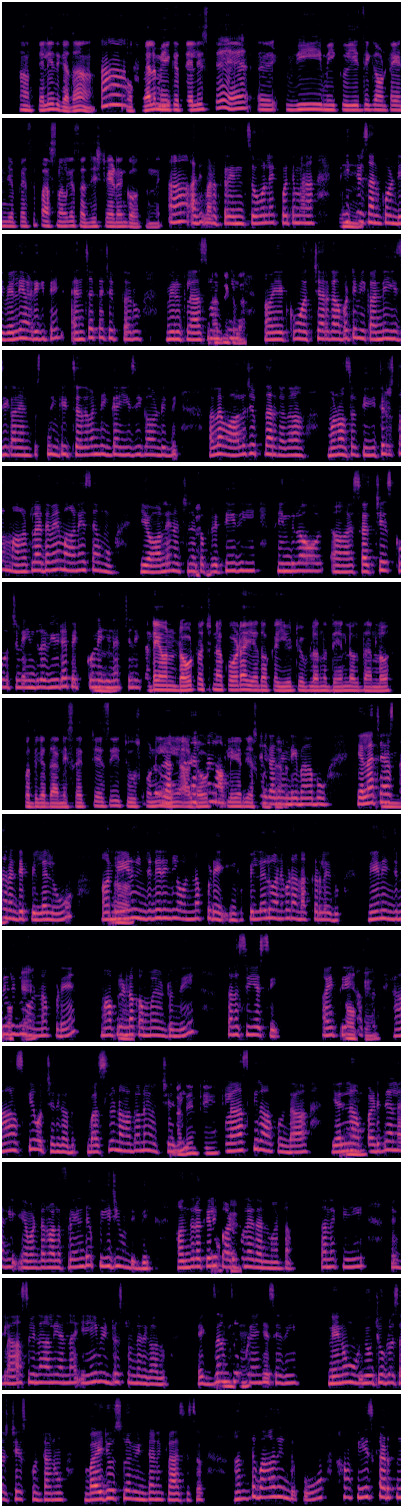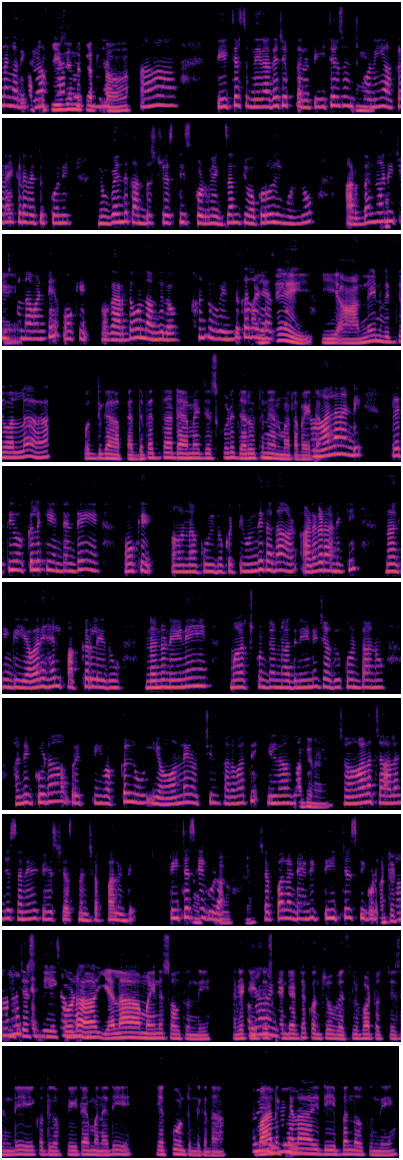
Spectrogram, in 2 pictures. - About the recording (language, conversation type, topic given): Telugu, podcast, ఆన్‌లైన్ నేర్చుకోవడం పాఠశాల విద్యను ఎలా మెరుగుపరచగలదని మీరు భావిస్తారు?
- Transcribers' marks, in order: tapping; other background noise; in English: "ఈజీగా"; in English: "పర్సనల్‌గా సజెస్ట్"; in English: "క్లాస్‌రూమ్‌కి"; in English: "ఈజీగానె"; in English: "ఈజీగా"; in English: "టీచర్స్‌తో"; chuckle; in English: "సెర్చ్"; in English: "యూట్యూబ్‌లోను"; in English: "సెర్చ్"; in English: "డౌట్‌ని క్లియర్"; in English: "సీఎస్ఈ"; in English: "క్లాస్‌కే"; in English: "క్లాస్‌కి"; in English: "ఫ్రెండ్ పీజీ"; in English: "క్లాస్"; in English: "యూట్యూబ్‌లో సెర్చ్"; in English: "బైజూస్‌లో"; in English: "క్లాసెస్"; in English: "ఫీస్"; in English: "ఫ్యాకల్టీ"; in English: "టీచర్స్"; in English: "టీచర్స్"; in English: "స్ట్రెస్"; in English: "ఎగ్జామ్‌కి"; giggle; in English: "ఆన్లైన్"; in English: "డ్యామేజెస్"; in English: "ఛాలెంజెస్"; in English: "ఫేస్"; in English: "టీచర్స్‌కి"; in English: "టీచర్స్‌కి"; in English: "టీచర్స్‌కి"; in English: "ఫ్రీ టైమ్"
